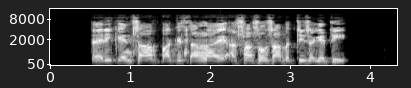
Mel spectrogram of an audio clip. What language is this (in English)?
Sindhi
